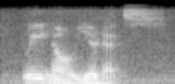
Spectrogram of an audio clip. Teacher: So we put like a stress on the first syllable with renal, right?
